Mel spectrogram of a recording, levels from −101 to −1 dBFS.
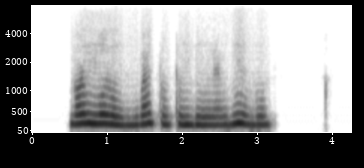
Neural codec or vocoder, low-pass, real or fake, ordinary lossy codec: codec, 16 kHz, 0.5 kbps, FreqCodec, larger model; 7.2 kHz; fake; Opus, 32 kbps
